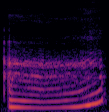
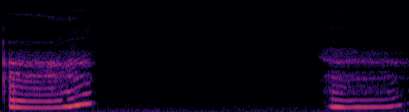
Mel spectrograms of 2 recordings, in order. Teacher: And we're moving to third tone. The number is 2 and a little bit low to 1 and then high to 4. Just like a Nike logo.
